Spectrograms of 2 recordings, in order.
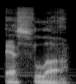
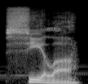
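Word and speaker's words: sīla: This practice is called CA, pronounced S-La, which in English means ethical conduct or virtue.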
